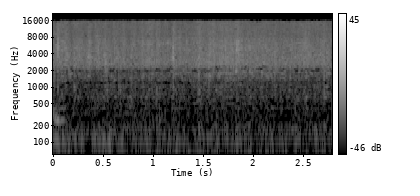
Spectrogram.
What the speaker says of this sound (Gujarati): આમાંથી સંભારો વઘારવાનું કામ ચાલુ છે કાચો સંભારો આવી રીતે સંભારો વઘારે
